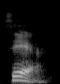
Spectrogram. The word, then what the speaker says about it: Zare: so dr zarr zare sarah rhymes with care oh so she's a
